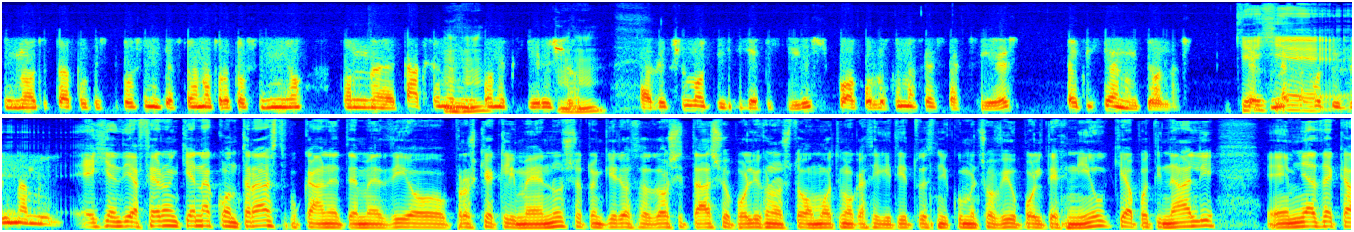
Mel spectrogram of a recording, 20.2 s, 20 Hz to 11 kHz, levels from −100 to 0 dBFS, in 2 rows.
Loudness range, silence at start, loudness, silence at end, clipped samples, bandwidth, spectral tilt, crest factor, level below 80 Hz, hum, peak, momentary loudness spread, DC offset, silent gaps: 3 LU; 0 s; -21 LUFS; 0 s; under 0.1%; 11 kHz; -6.5 dB/octave; 12 dB; -52 dBFS; none; -8 dBFS; 6 LU; under 0.1%; none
